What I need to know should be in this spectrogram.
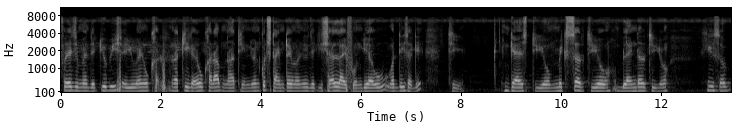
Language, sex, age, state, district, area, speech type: Sindhi, male, 18-30, Gujarat, Kutch, rural, spontaneous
